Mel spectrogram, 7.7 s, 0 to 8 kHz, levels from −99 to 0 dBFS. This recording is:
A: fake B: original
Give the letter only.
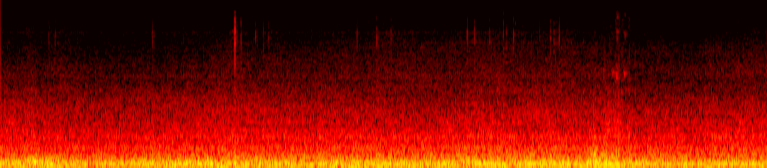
A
